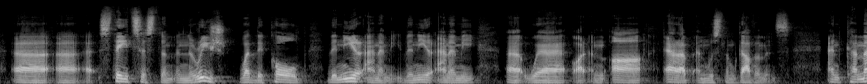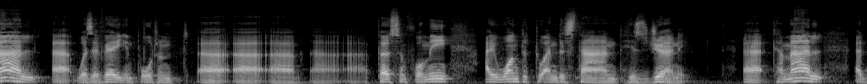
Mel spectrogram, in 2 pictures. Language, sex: English, male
